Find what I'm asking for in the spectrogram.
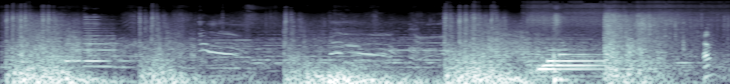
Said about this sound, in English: Oh, that was a big explosion.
